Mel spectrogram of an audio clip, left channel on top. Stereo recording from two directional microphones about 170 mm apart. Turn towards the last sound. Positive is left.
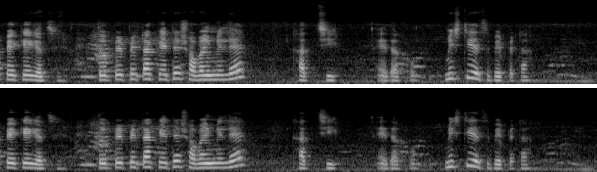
turn(degrees=15)  # may be behind; listen again after turning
